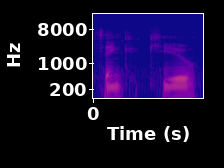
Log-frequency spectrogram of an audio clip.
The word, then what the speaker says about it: ThinQ: Well, okay, so it's spelled thin with and then a capital Q, but they say you're supposed to say it ThinQ.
